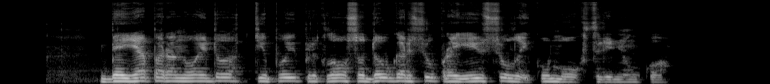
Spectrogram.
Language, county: Lithuanian, Panevėžys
